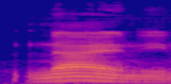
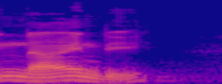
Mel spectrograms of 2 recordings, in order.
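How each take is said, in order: First: The T is dropped and the N is short. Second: The T is said as a quick flap. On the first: "We do this with the number ninety" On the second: "you can give it a flap T"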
